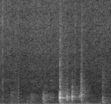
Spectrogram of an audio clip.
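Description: Garlic and ginger hitting a hot stir-fry pan give a soft, brief sizzle with a few sharp crackles and stirring clatters near the middle, fairly quiet and without talk.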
